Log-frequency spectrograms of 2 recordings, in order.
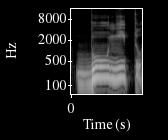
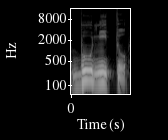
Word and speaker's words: bonito: Domingo, bu-NEE-tu. So in that first placement in a multisyllabic word, so let's say 3 or more syllables, you're largely going to get that U sound in that first syllable. Bu-NEE-tu, domingo, right?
